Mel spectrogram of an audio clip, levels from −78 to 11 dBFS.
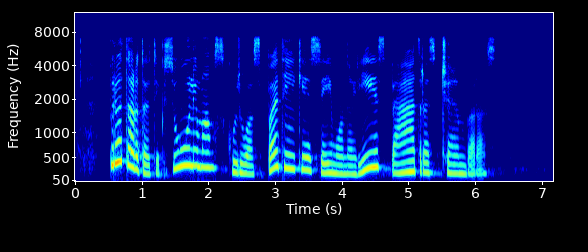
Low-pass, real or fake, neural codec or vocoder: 7.2 kHz; fake; codec, 16 kHz, 4 kbps, X-Codec, HuBERT features, trained on LibriSpeech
